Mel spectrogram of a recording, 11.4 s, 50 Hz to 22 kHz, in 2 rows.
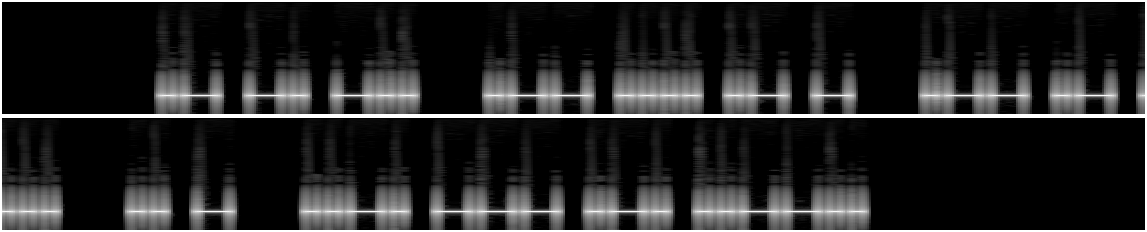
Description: Morse code, heard as a keyed tone, about 22 wpm, 700 Hz. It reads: AND WHAT WAS IT FOR?
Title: Sentences from Top 100 Words 22wpm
